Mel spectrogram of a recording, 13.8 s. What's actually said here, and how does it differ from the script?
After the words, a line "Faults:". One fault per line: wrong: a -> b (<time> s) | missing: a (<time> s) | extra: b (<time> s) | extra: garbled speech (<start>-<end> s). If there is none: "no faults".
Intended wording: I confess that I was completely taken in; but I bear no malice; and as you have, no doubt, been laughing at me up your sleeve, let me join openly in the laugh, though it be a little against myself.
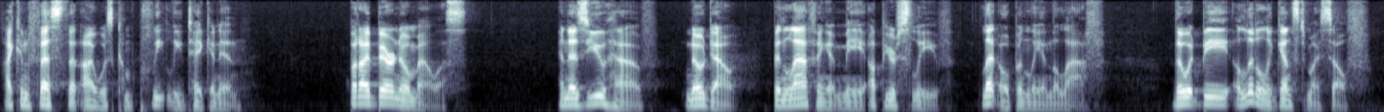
I confess that I was completely taken in; but I bear no malice; and as you have, no doubt, been laughing at me up your sleeve, let openly in the laugh, though it be a little against myself.
Faults:
missing: me join (10.0 s)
